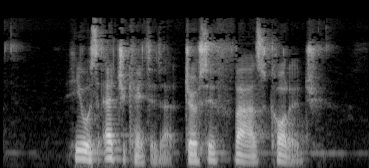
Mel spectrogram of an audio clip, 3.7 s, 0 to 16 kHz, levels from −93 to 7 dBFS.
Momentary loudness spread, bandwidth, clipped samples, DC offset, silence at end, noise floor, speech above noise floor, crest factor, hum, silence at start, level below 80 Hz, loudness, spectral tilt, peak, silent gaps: 12 LU; 11.5 kHz; under 0.1%; under 0.1%; 0.45 s; -66 dBFS; 45 dB; 20 dB; none; 0.75 s; -52 dBFS; -21 LUFS; -3 dB/octave; -2 dBFS; none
